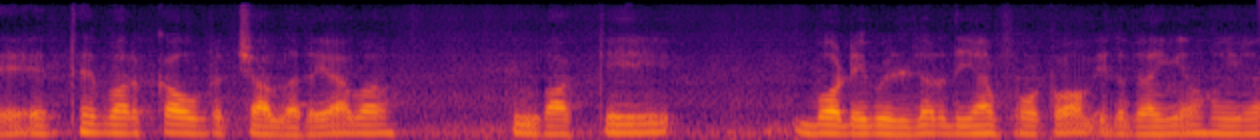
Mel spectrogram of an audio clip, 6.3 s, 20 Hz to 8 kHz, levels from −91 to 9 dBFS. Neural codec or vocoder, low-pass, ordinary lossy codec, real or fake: codec, 16 kHz, 0.8 kbps, ZipCodec; 7.2 kHz; none; fake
